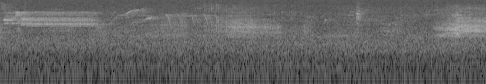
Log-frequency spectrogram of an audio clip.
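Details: Terns from a colony nesting on the roof of an abandoned building beside the Cataraqui River, engaged in courtship and mating, give harsh, rasping calls in short bursts, one drawn-out cry at the start, over a steady roar of wind and surf.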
